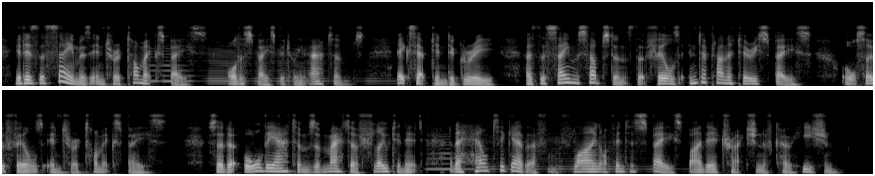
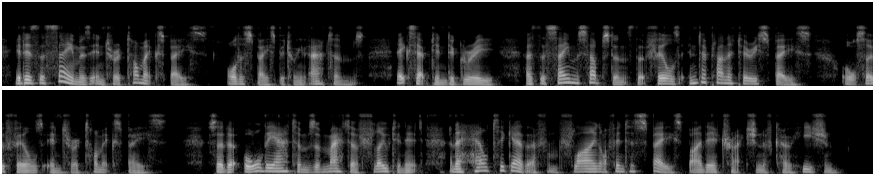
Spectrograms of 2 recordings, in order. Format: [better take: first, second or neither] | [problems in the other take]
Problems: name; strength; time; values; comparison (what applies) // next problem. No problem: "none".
second | noise reduction (neural mask model RNNoise)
